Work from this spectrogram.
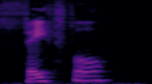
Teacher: a word like faithful where we get really kind of the sound of an even stress on both syllables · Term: spondee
